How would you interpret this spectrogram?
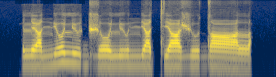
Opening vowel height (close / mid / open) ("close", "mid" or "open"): open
